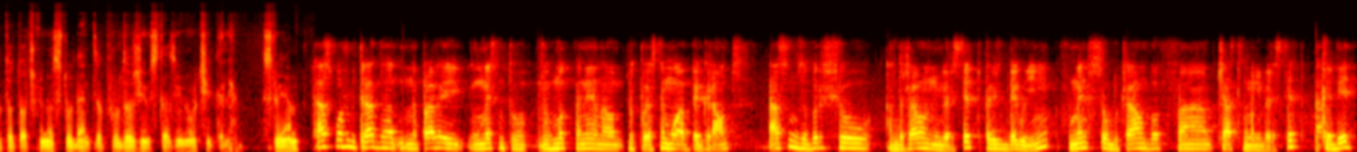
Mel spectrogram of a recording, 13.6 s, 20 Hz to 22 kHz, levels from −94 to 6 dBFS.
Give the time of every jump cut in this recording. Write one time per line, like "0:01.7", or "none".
0:01.0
